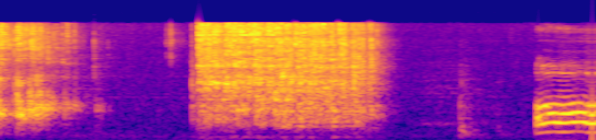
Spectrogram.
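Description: Dice clatter as they are rolled into a plastic tray.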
